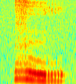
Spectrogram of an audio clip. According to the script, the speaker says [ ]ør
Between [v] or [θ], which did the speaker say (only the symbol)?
v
